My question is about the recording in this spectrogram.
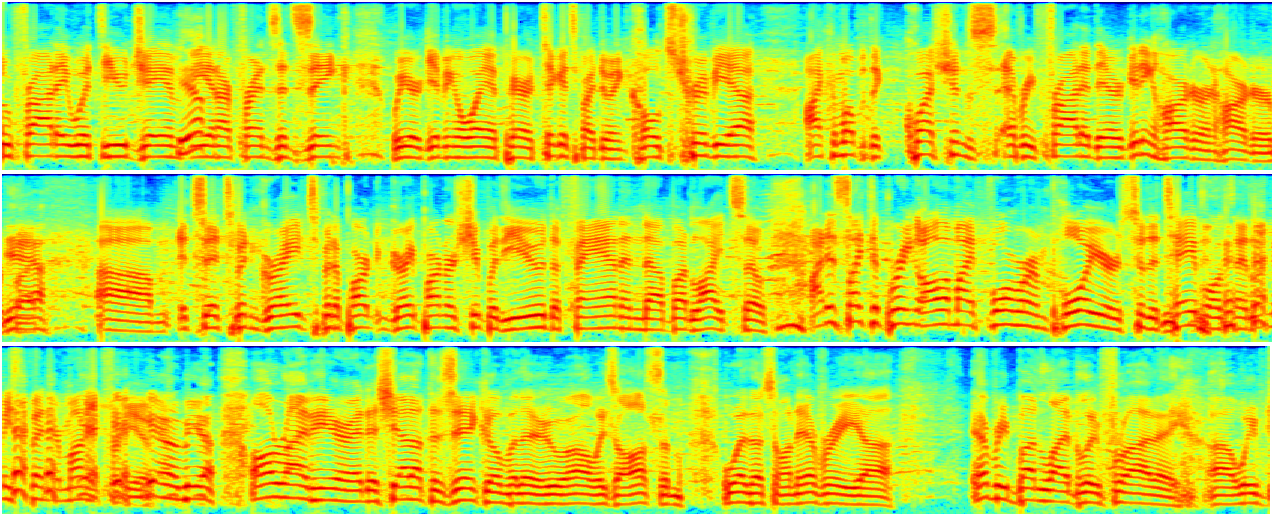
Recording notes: LIVE from Kilroy’s in downtown Indy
